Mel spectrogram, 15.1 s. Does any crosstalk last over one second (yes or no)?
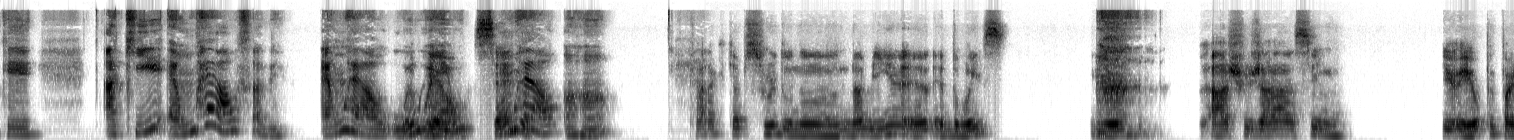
yes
